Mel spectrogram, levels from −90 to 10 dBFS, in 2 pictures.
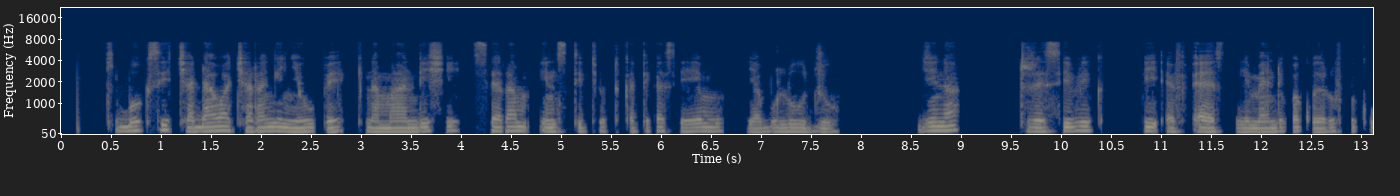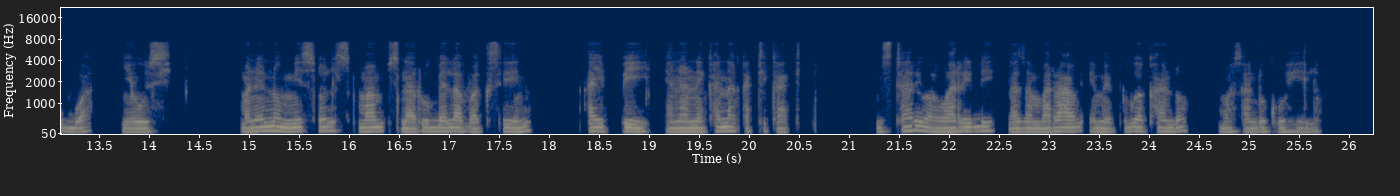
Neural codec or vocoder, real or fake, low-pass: none; real; 7.2 kHz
